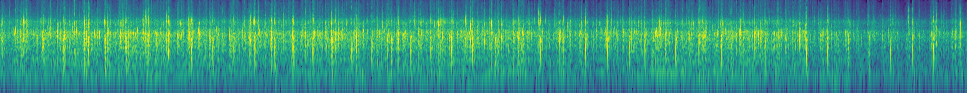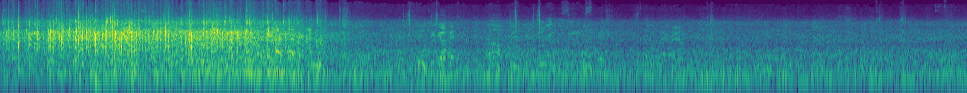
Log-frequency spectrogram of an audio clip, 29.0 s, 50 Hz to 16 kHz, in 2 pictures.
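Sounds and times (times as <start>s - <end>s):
audience applauding: 0.0s - 19.9s.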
